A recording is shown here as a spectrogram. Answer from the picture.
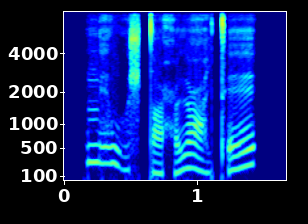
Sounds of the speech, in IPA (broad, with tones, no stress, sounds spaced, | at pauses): n ɛ̤˥ w o̤˧˥ ʃ tˤ ø˩ ħ ø˥ ʕ i̤˩ tʼ ɛ˧˥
